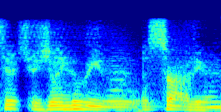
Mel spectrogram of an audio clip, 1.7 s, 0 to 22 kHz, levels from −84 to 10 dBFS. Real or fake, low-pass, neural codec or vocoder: fake; 10.8 kHz; codec, 44.1 kHz, 0.9 kbps, DAC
